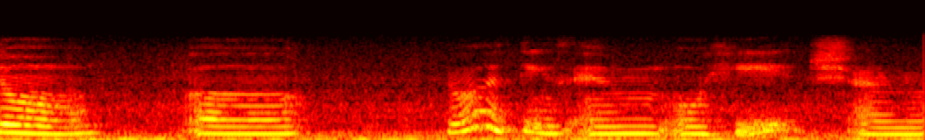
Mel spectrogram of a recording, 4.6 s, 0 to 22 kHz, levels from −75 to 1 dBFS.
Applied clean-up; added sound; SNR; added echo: none; none; none; none.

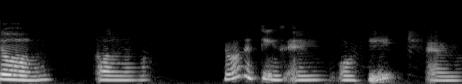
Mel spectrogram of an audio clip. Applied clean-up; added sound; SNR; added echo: neural mask model DeepFilterNet 3.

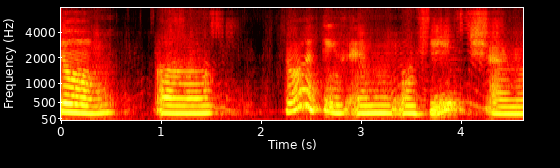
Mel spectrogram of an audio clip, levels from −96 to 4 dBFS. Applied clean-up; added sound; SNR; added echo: neural separator model SepFormer DNS4.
